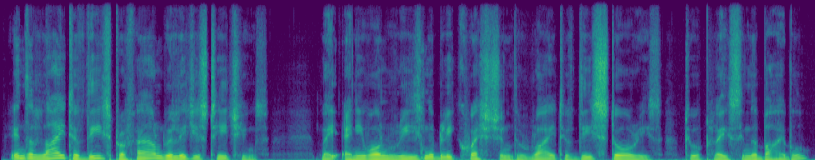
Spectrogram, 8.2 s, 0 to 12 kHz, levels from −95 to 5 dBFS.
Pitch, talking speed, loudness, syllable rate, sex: 115 Hz, 175 wpm, -18 LUFS, 5.4 syllables/s, male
